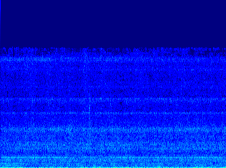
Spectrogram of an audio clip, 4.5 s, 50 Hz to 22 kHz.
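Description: PESA 620M diesel railcar running: a steady low rumble with a faint, steady high whine over it.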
